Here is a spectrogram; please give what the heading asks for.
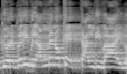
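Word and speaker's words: Tally Weijl: reperibile, a meno che Tallywhile o Tallywhale, io non so come si pronunci correttamente, penso Tallywhile, perché mi ricordo che le ragazze che lavoravano all'interno del negozio mi dicevano che si diceva Tallywhile.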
